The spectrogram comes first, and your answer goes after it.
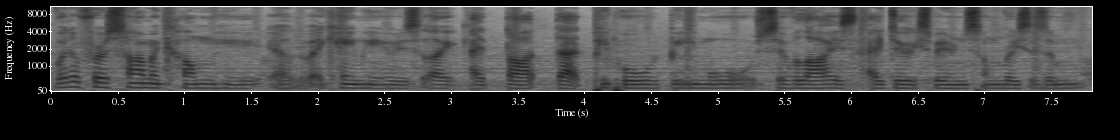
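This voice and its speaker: A young speaker from Vietnam with a Vietnamese accent talks in an earnest, flat, level voice. The phrasing is that of a second language. Music plays clearly underneath. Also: medium pitch, normal speed, hardly any pauses. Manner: earnest, non-native phrasing. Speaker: international student.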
